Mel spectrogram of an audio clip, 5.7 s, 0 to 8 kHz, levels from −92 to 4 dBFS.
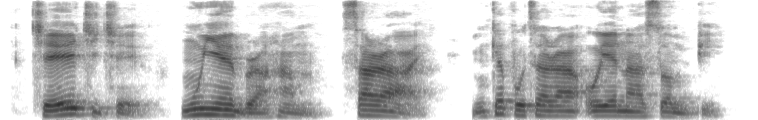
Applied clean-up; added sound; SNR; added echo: none; none; none; none.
